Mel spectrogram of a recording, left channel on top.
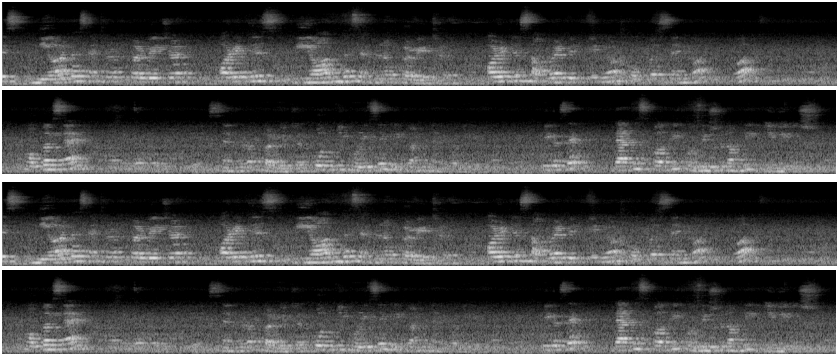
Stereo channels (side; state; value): both; identical; correlation 1.00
